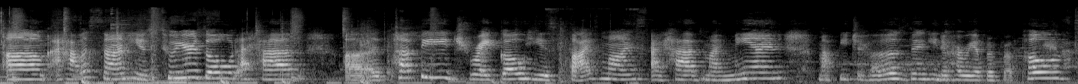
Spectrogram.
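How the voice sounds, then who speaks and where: Amid noticeable background noise and audible room echo, a woman talks at a fairly slow pace and a fairly high pitch, with ordinary pitch variation. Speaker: YouTuber and young mom vlogger. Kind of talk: casual vlog storytelling. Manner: shaky voice; rambling, chatty.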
